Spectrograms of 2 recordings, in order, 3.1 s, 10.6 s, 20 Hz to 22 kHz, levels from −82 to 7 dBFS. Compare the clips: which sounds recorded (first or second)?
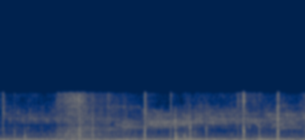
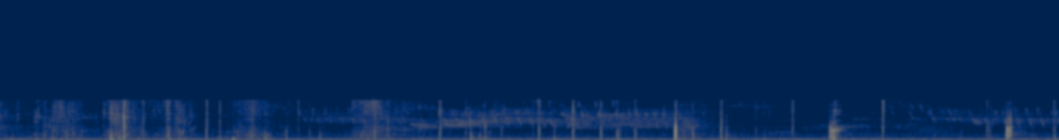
second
